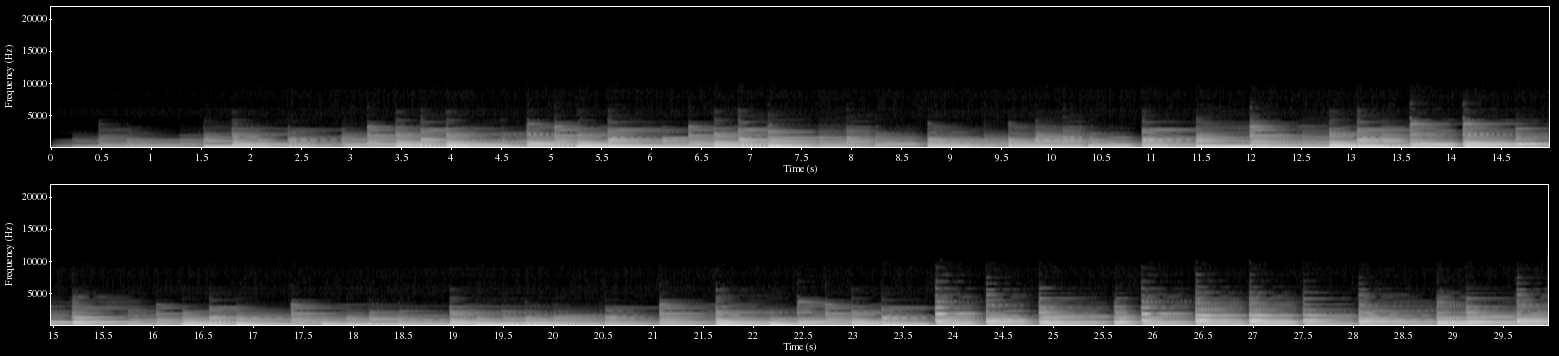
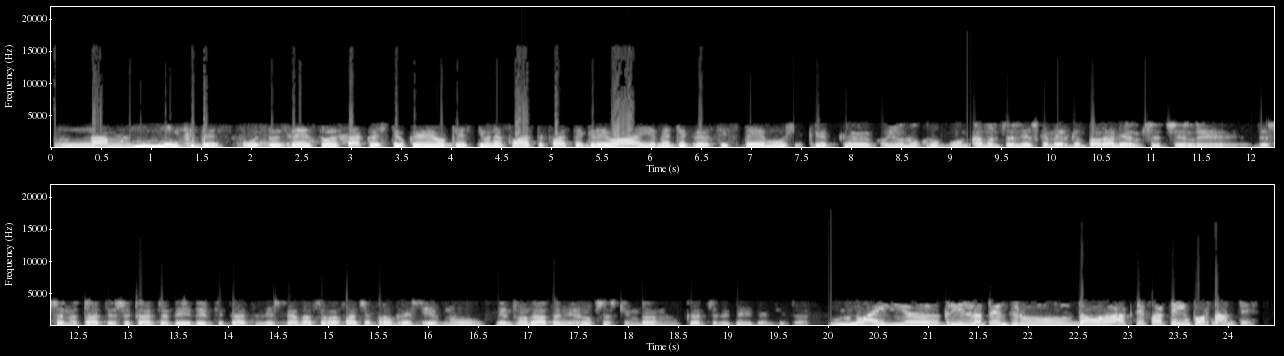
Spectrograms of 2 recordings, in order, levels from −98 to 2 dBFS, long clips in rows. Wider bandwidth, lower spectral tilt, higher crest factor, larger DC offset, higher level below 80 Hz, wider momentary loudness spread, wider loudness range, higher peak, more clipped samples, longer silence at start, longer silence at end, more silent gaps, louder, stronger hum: about the same, 5.2 kHz vs 5.2 kHz; first, -10 dB/octave vs -8.5 dB/octave; about the same, 16 dB vs 14 dB; neither; first, -46 dBFS vs -56 dBFS; about the same, 10 LU vs 12 LU; second, 4 LU vs 8 LU; second, -10 dBFS vs 0 dBFS; neither; first, 0.2 s vs 0.05 s; second, 0 s vs 0.25 s; neither; second, -27 LUFS vs -14 LUFS; neither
